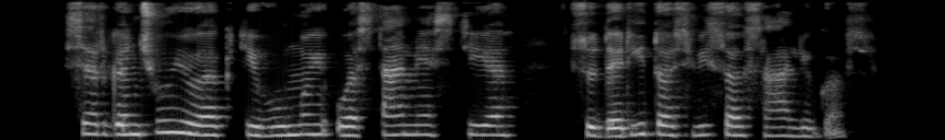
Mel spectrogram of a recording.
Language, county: Lithuanian, Vilnius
